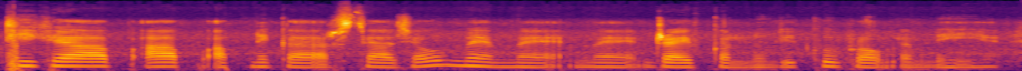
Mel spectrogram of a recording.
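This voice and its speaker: A woman with a Bengali accent voicing a caring young woman who comforts and gently teases her partner. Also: little pitch movement, normal speed, creaky, highs cut off, a little hiss or hum. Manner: soothing then teasing, a bit higher and brighter.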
